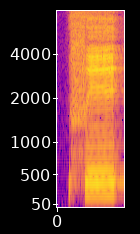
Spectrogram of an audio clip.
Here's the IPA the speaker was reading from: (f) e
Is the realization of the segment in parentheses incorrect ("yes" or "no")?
no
